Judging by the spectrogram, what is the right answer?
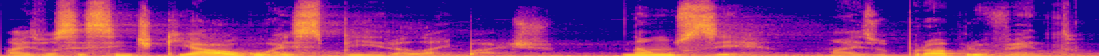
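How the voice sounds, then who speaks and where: Deep, hushed man in long reverb. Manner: hushed, unhurried, with soft pauses, sometimes near whisper. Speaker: narrator of a guided ASMR roleplay podcast. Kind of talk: slow immersive ASMR guided narration, second person. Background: music.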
